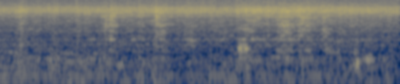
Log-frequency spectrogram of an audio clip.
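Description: Chopped onions sizzle in leftover oil from fried rohu fish, a steady, close hiss of frying for a lau and rui fish curry, with faint stirring clicks and no voices.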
